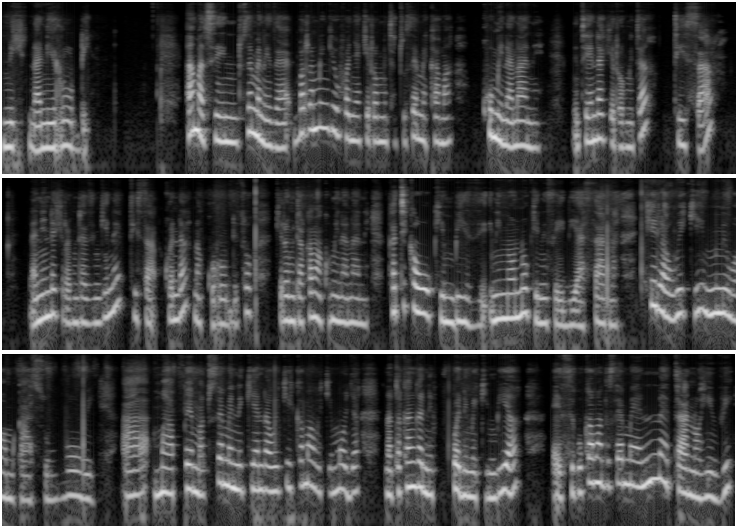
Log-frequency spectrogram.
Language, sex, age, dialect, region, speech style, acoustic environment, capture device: Swahili, female, 25-34, Kenya - Nairobi Sheng-influenced, Kenya, relaxed; focused, silence, mobile / Linux / Chrome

